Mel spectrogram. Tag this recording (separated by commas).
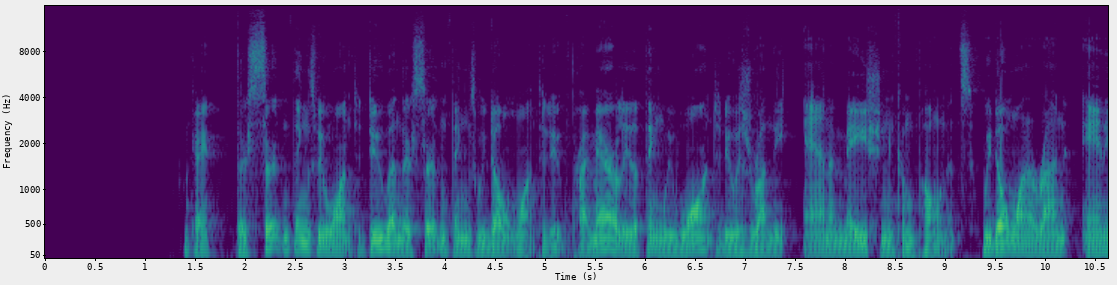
Speech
